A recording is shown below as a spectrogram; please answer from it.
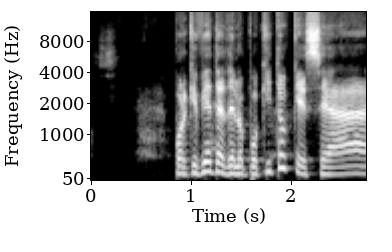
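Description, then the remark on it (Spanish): A dog gives a short bark, and then a person starts talking steadily, with the bark left in the background. “ahí disculpen los ladridos de mi perro”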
